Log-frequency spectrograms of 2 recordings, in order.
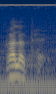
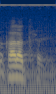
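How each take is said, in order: Both takes have the same delivery.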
